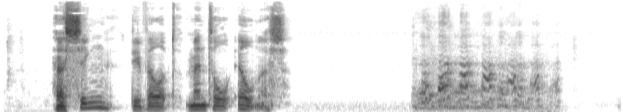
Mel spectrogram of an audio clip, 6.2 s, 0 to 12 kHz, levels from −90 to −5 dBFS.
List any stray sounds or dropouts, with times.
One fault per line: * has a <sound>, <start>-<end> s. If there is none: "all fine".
* has a laugh, 4.1-5.7 s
